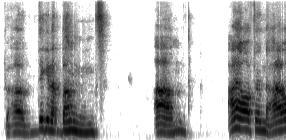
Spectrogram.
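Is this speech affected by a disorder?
Yes: cerebral palsy.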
